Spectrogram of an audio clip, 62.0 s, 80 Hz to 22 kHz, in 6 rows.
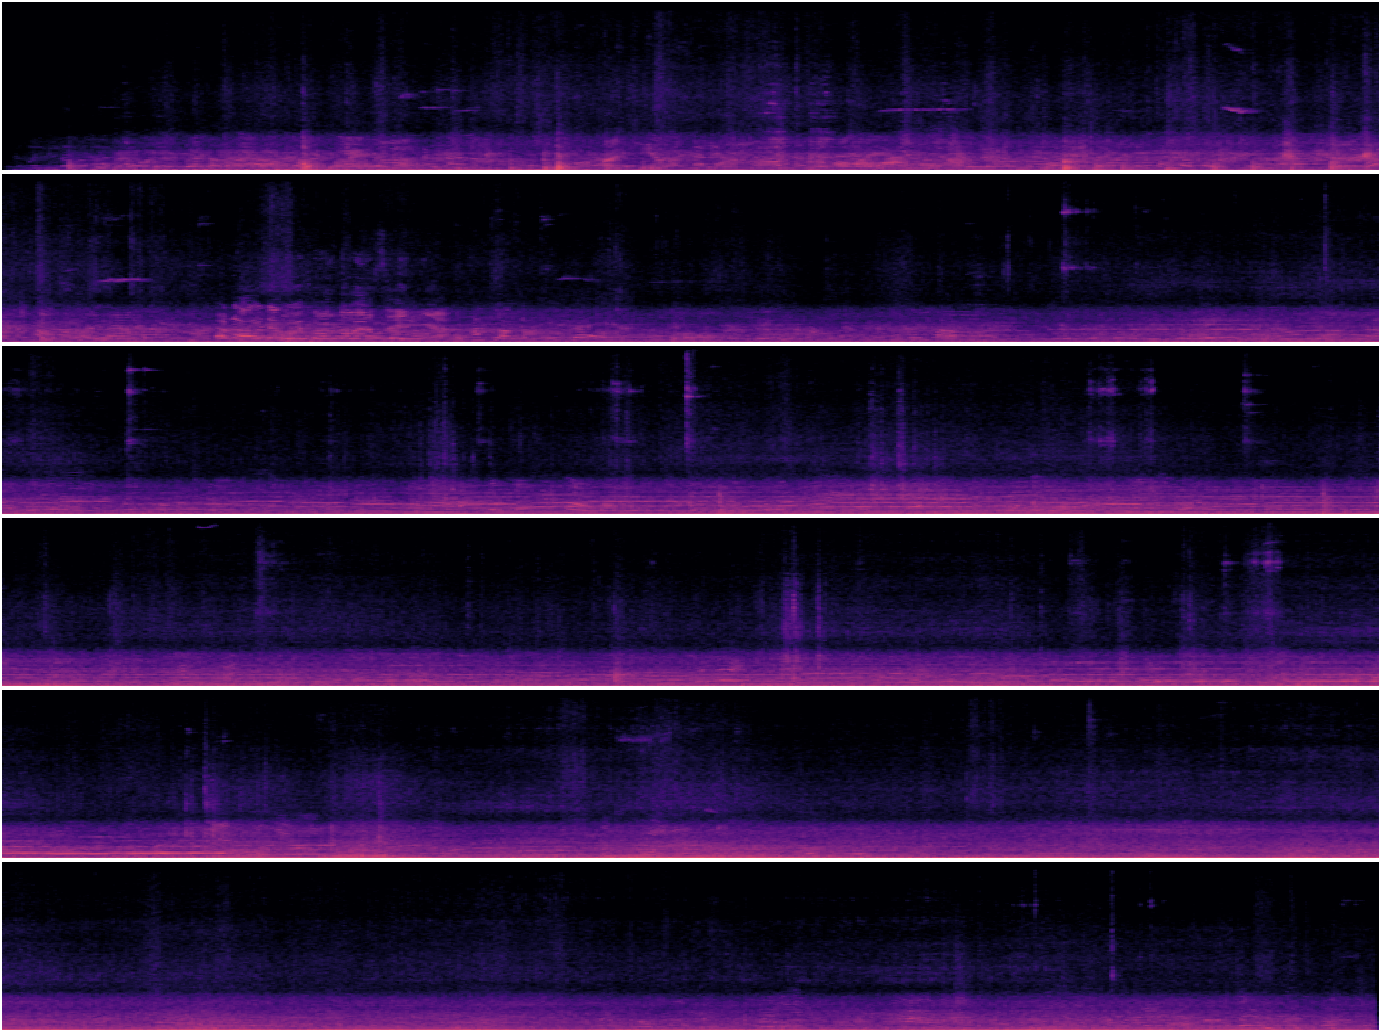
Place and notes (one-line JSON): {"title": "彰化三民批發市場, Changhua City - Walking in the wholesale market", "date": "2017-03-18 09:14:00", "description": "Walking in the wholesale market", "latitude": "24.09", "longitude": "120.55", "altitude": "22", "timezone": "Asia/Taipei"}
